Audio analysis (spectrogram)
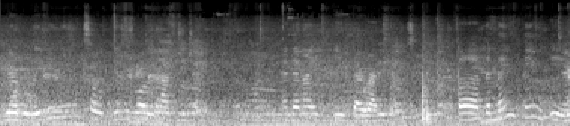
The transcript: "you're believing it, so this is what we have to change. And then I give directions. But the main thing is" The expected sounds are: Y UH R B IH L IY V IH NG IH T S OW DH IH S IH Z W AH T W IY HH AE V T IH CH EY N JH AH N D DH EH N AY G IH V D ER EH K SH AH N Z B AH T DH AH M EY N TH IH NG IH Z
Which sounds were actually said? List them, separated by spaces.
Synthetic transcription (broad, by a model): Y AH R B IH L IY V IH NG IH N S OW DH IH S IH Z W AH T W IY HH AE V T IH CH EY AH N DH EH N AY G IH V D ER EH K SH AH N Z B AH T DH AH M EY N TH IH NG IH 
